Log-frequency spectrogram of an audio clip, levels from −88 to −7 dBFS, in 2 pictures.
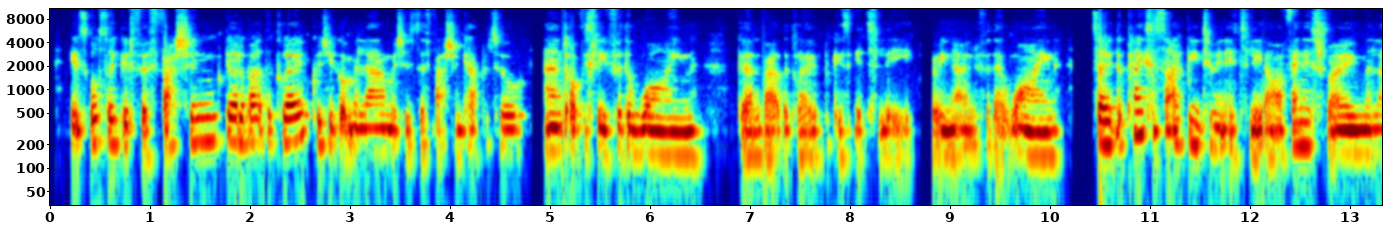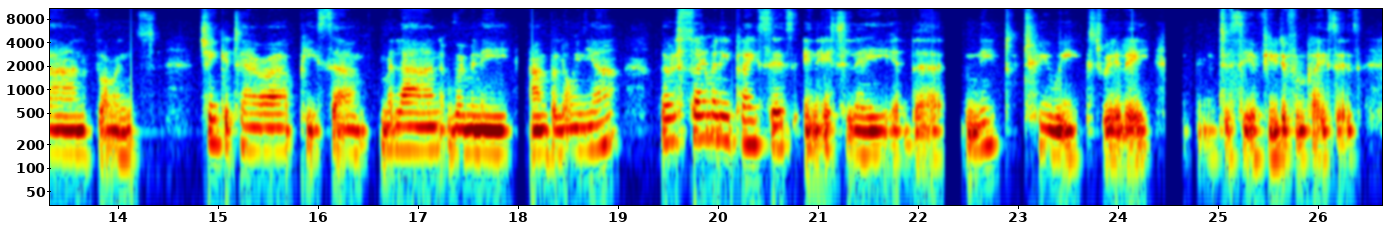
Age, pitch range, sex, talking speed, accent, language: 30-49, 155-250 Hz, female, 170 wpm, British, English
